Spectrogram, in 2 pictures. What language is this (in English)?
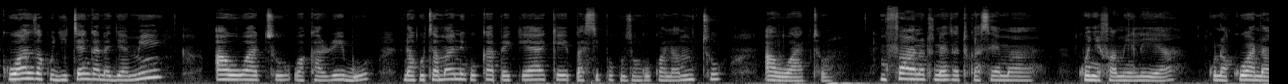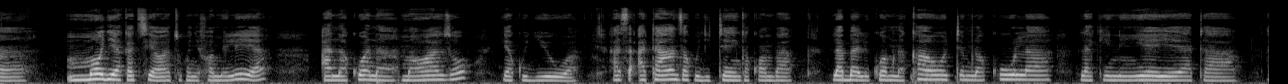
Swahili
